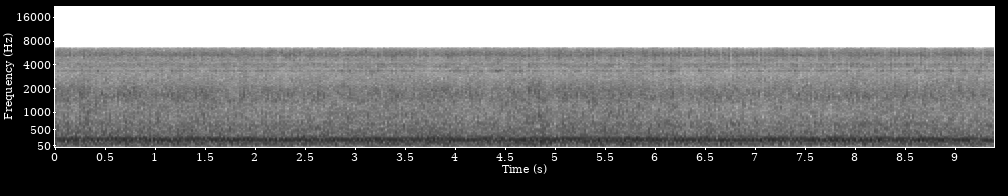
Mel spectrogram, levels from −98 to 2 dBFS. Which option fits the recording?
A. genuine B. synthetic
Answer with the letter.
B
